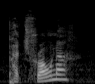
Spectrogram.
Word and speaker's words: Patrona: La P A T R O N A. Please don't spell it to me. I got to read it. Patrona?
